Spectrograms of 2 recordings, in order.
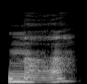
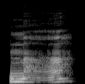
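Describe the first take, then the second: No difference in how they are said.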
